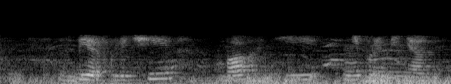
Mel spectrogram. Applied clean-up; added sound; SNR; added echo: none; none; none; reverberation time 0.6 s.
